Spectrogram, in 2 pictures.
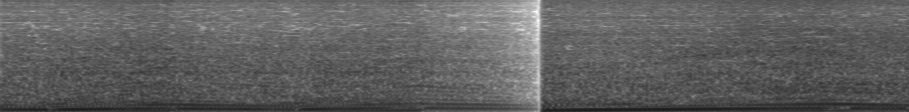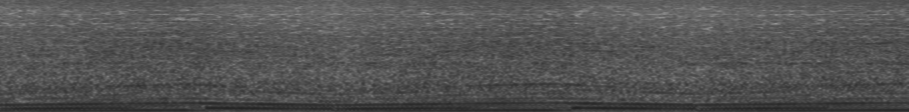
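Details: Carbureted Honda Beat scooter after replacing snapped drive belt with V-belt kit: engine revs up and down smoothly, pitch rising and falling evenly, no belt slap or squeal; engine smooth after repair.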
